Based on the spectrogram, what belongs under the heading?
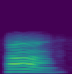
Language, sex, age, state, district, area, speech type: Kannada, female, 18-30, Karnataka, Gadag, rural, conversation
